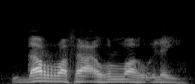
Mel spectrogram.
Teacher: أما إذا وصلناها وهي رأس آي، وما قتلوه يقينا بل رفعه الله إليه، بل رفعه الله إليه، هذا يعني اضغمنا اللام في الراء، بل رفعه الله إليه، وهذا يعني كثير في كتاب الله سبحانه وتعالى، اللام تضغم في الراء لأنها في تقارب بينهما، يعني في تقارب في المخرج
